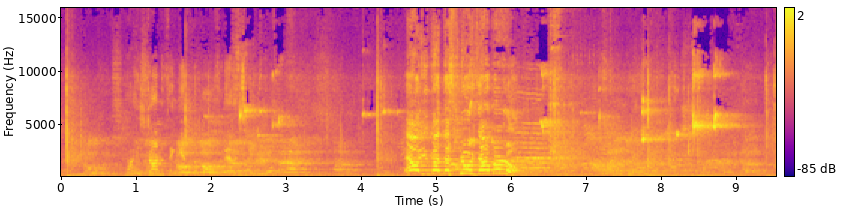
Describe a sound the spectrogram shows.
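Young players and spectators call out and chatter.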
